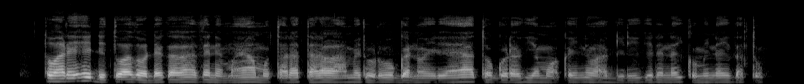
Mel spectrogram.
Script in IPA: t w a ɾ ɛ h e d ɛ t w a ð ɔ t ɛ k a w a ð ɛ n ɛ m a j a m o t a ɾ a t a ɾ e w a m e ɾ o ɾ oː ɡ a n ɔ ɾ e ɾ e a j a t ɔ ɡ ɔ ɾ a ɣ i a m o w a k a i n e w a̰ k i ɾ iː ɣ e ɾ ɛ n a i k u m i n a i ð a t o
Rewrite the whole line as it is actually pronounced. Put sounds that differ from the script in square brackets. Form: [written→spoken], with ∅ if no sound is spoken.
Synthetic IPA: t w a ɾ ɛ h e d [ɛ→e] t w a ð ɔ [t→d] ɛ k a [w→ɣ] a ð ɛ n ɛ m a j a m o t a ɾ a t a ɾ [e→a] w a m e ɾ o ɾ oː ɡ a n ɔ [ɾ→∅] e ɾ e a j a t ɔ ɡ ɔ ɾ a ɣ i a m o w a k a i n e w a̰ [k→ɡ] i ɾ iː ɣ e ɾ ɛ n a i k [u→o] m i n a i ð a t o

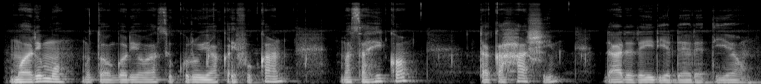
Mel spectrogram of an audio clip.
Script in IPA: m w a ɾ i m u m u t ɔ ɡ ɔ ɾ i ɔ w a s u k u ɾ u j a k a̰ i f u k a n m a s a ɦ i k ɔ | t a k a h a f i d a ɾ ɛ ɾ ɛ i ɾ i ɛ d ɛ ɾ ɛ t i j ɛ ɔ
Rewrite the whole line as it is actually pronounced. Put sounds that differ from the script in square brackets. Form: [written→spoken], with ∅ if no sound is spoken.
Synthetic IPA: m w a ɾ i m u m u t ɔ ɡ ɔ ɾ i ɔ w a s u k u ɾ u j a k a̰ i f u k a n m a s a ɦ i k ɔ | t a k a h a [f→ʃ] i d a ɾ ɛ ɾ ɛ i ɾ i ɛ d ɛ ɾ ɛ t i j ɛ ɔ

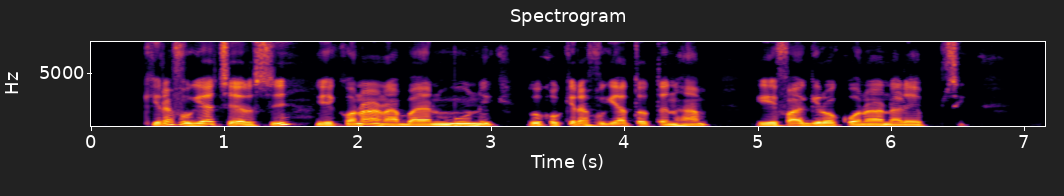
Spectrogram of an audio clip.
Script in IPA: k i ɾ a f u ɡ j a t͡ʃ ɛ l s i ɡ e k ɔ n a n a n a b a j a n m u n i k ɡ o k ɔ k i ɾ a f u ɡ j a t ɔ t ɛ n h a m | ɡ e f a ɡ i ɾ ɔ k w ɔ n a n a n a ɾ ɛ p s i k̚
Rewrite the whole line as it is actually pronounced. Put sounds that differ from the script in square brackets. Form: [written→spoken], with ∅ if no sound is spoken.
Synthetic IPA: k i ɾ a f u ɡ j a t͡ʃ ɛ l s i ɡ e k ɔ n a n a n a b a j a n m u n i k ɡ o k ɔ k i ɾ a f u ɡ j a t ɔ t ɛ n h a m | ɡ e f a ɡ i ɾ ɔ k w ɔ n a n a n a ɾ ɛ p s i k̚

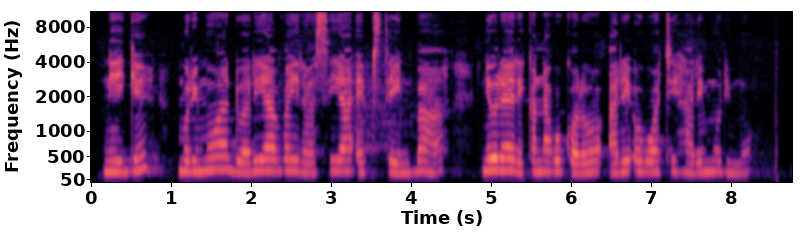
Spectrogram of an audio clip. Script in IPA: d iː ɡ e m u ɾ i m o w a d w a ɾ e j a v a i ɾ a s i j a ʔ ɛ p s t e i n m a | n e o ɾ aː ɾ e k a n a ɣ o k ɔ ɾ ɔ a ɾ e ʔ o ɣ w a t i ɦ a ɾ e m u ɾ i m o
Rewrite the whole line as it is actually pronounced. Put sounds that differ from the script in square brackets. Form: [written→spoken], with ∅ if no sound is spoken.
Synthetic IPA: [d→n] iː ɡ e m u ɾ i m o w a d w a ɾ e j a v a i ɾ a s i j a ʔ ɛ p s t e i n [m→b] a | n e o ɾ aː ɾ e k a n a ɣ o k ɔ ɾ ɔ a ɾ e ʔ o ɣ w a t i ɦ a ɾ e m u ɾ i m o

